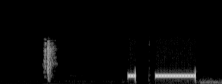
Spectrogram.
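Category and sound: signal or alarm, telephone call tones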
